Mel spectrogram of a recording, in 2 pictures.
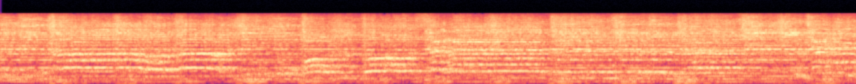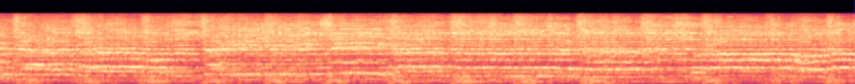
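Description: A Hungarian citera (fretted box zither) ensemble strumming a folk tune in a steady beat, with the players singing the melody together as a group.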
